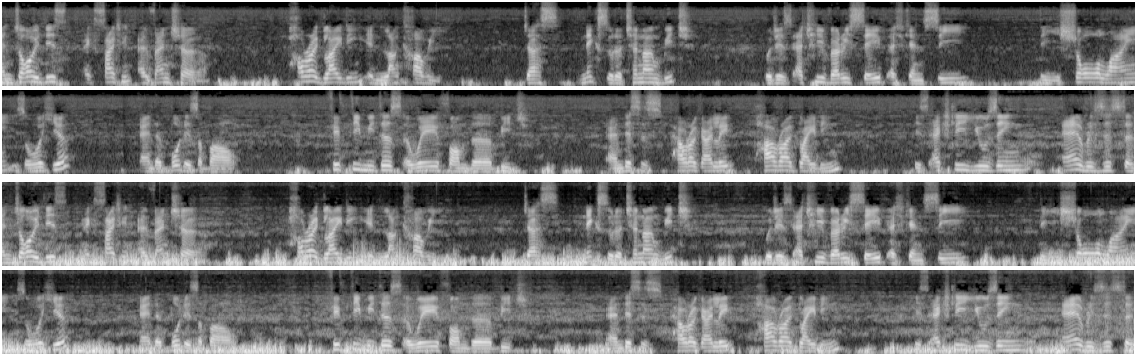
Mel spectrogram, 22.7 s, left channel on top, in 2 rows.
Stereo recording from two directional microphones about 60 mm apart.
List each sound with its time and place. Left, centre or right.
0.0 s speech: centre; by 12.0 s left
13.0 s speech: left
14.6 s speech: centre
17.4 s speech: centre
